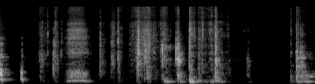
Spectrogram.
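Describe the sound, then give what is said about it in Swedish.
Dice clatter and tumble across a hard tabletop in a quick burst of sharp clicks and rattles, then settle, followed by a brief second rattle; dice rolled during a tabletop game. “Slå en tärning.”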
